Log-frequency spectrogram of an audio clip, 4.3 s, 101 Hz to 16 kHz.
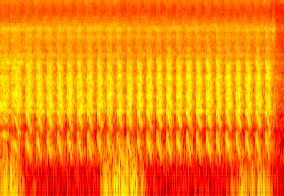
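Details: KIA K2500 D4CB diesel, hard start: starter cranks in quick even pulses about six a second for four seconds but never catches; fuel rail pressure sensor suspected of misreading pressure.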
